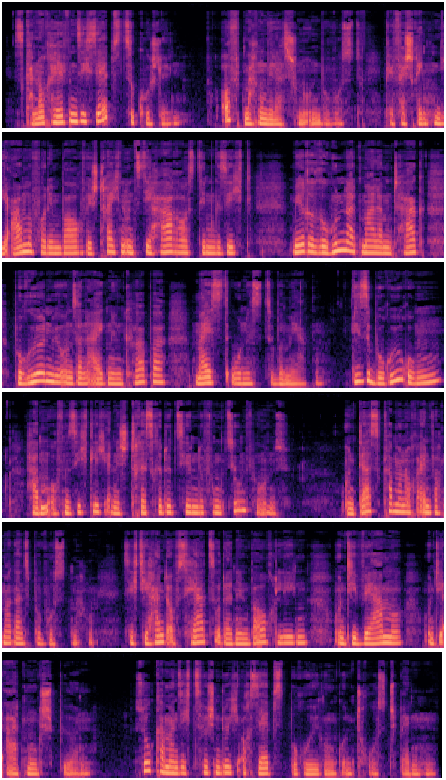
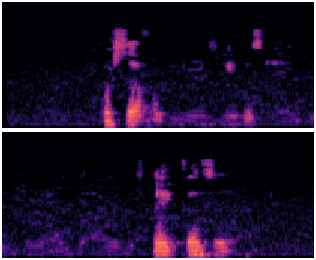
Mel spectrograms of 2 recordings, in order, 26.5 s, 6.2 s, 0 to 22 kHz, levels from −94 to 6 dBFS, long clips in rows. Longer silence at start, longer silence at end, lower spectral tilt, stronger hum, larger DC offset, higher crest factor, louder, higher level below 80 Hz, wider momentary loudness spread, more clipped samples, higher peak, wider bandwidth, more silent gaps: second, 0.15 s vs 1 s; second, 0.1 s vs 0.9 s; about the same, -5.5 dB/octave vs -5 dB/octave; neither; neither; about the same, 18 dB vs 22 dB; first, -19 LUFS vs -29 LUFS; first, -54 dBFS vs -74 dBFS; second, 12 LU vs 21 LU; neither; first, 0 dBFS vs -10 dBFS; first, 16.5 kHz vs 9.2 kHz; neither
